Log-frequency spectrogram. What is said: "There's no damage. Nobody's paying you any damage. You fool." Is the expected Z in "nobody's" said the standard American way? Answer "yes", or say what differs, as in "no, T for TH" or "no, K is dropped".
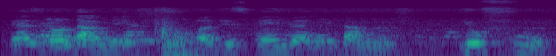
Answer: no, S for Z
